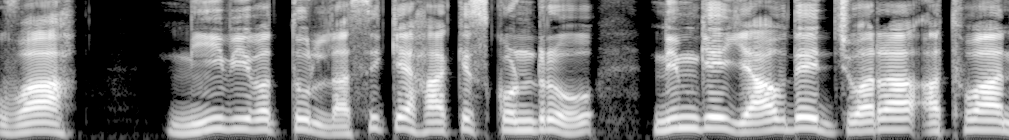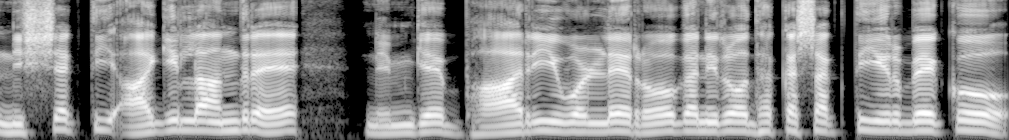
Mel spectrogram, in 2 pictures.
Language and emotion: Kannada, surprised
